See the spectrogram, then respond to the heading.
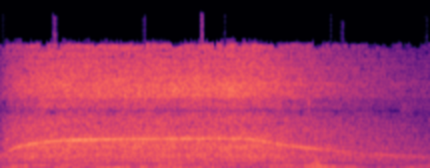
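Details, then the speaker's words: Jaco EZ Hoover vacuum cleaner, reassembled after a rough-sounding rotor blamed on a failed bearing: motor whines up quickly to a steady high pitch, then winds down smoothly with no grinding or rattle; a healthy vacuum motor. "Periksa suaranya. Oke, putarannya lancar."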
